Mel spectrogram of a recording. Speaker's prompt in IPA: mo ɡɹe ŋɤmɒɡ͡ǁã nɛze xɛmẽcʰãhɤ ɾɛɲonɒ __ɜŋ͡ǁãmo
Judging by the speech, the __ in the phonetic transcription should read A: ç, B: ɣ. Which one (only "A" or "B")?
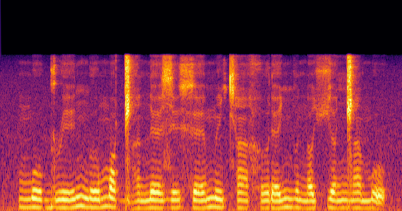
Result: A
